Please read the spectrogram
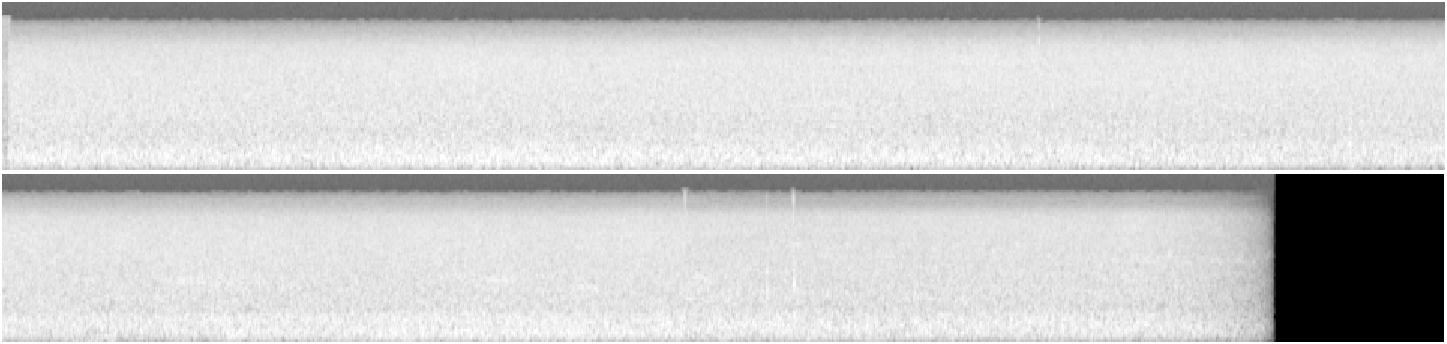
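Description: Sea surf breaking on a sandy beach: a steady roar of waves that cuts off suddenly at the end.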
